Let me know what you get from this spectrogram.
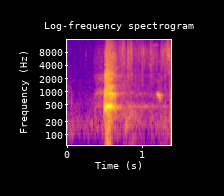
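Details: Rhodesian Ridgeback indoors giving a single sharp bark, alerting that something is not quite right after spotting a cat; one loud abrupt woof followed by quiet, with a faint short squeak after.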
